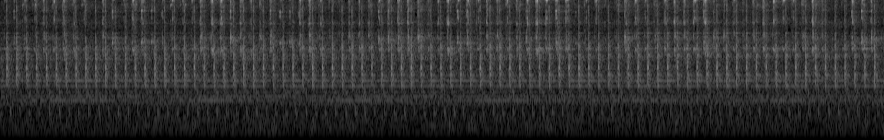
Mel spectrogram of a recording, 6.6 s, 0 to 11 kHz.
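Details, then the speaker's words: 10" x 18" wood lathe turning a just-under-7" x 4" blank on a faceplate, remounted and retightened: even steady spin with light regular pulse about three per second from the still-uneven blank; some wobble remains but much improved. "amazing still got some wobble but that's what I expected cuz it's still not even but wow what a difference"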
